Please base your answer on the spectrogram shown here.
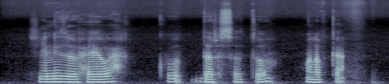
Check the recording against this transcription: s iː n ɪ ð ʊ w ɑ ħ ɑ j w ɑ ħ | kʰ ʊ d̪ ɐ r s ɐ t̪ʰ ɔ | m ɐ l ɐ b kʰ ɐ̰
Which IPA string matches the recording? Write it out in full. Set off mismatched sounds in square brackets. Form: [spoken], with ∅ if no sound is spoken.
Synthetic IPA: [ʃ] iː n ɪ ð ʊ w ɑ ħ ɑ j w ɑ ħ | kʰ ʊ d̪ ɐ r s ɐ t̪ʰ ɔ | m ɐ l ɐ b kʰ ɐ̰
